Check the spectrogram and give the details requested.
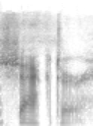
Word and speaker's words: Schachter: Schachter. Mm-hmm. But not, as he says, not like Star Trek.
